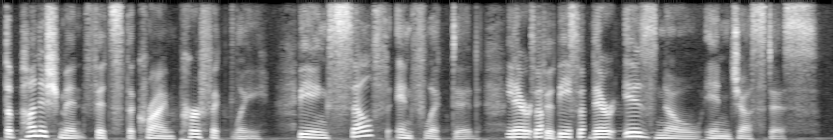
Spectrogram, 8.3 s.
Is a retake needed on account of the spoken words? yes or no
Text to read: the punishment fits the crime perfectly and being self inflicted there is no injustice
yes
